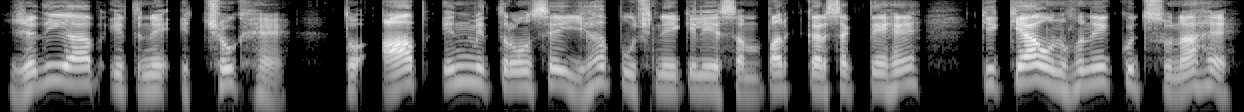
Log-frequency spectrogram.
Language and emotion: Hindi, neutral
